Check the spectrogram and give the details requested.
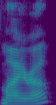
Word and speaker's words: Mayra: but that's only because I'm Hispanic my name is pronounced Myra and it's spelled ma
